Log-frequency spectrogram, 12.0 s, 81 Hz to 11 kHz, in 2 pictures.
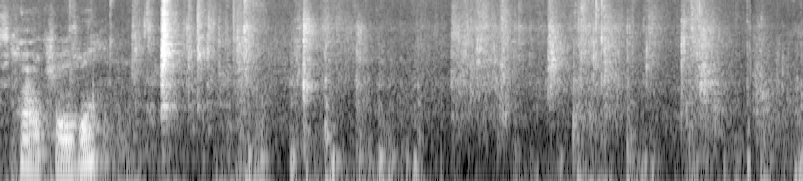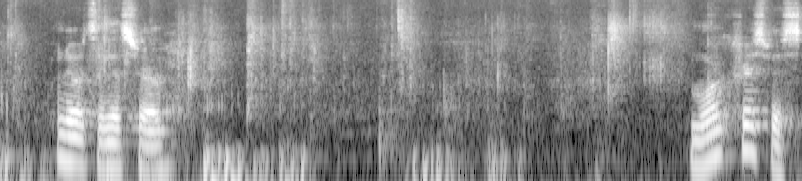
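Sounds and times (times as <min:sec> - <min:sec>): footsteps with scuffs: 0:00.3 - 0:11.6.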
